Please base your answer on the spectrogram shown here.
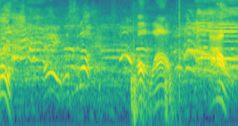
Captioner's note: crowd chatter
